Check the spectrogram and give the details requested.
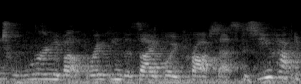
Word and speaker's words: xiphoid: this is called the xiphoid process it's spelled with an X so it's a xiphoid process now one of the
